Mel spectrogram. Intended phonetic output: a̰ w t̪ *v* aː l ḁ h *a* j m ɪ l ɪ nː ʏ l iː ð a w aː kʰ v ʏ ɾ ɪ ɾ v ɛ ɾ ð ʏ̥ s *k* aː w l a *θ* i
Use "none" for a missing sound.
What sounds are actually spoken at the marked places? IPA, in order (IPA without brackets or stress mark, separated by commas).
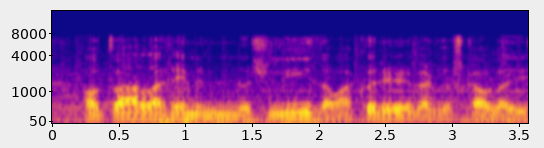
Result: v, e, k, ð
